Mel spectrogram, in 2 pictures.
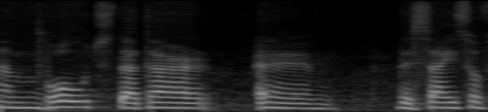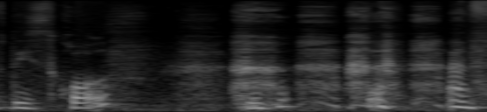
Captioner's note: laughs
